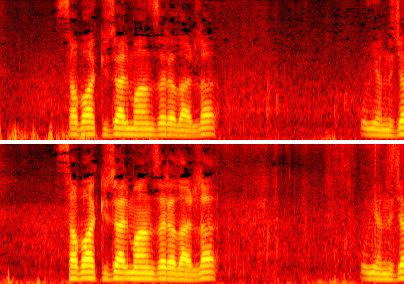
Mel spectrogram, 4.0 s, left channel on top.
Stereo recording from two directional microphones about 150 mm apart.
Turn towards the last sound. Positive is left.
turn(degrees=0)  # may be behind; listen again after turning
